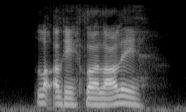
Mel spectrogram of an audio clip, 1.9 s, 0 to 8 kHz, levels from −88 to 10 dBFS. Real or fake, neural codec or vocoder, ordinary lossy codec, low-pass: fake; autoencoder, 22.05 kHz, a latent of 192 numbers a frame, VITS, trained on many speakers; Opus, 64 kbps; 7.2 kHz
